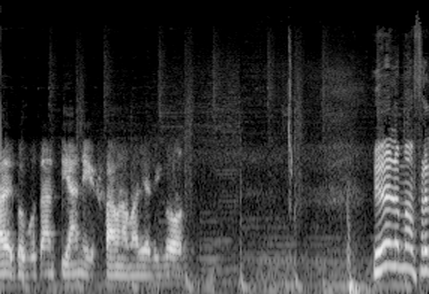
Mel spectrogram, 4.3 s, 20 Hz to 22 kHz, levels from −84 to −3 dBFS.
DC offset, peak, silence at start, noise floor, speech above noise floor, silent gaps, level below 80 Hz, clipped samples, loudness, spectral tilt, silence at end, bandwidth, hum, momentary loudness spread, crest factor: 0.1%; 0 dBFS; 0 s; -40 dBFS; 23 dB; none; -40 dBFS; under 0.1%; -17 LUFS; -5 dB/octave; 0 s; 17 kHz; none; 24 LU; 20 dB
